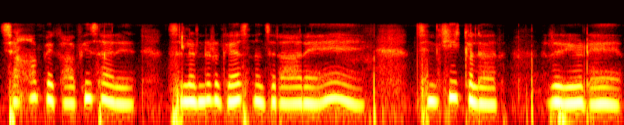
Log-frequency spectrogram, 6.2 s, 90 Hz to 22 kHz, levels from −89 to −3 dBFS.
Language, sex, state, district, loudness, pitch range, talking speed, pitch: Hindi, female, Jharkhand, Garhwa, -16 LUFS, 240-270 Hz, 135 wpm, 255 Hz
